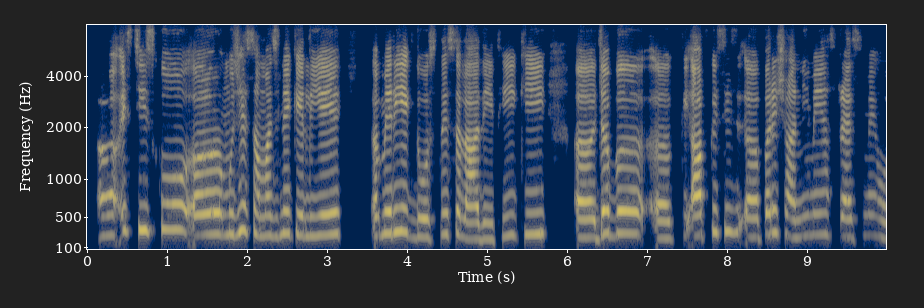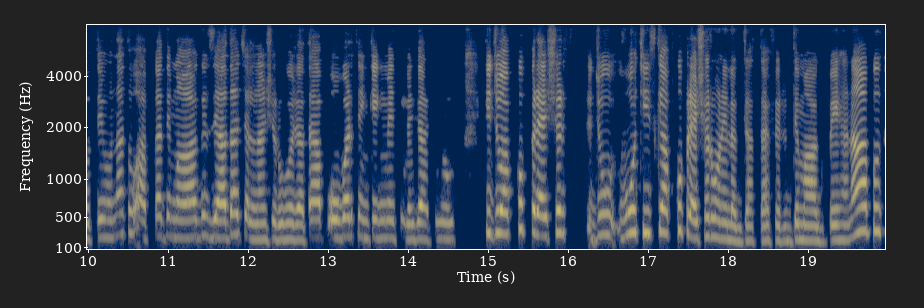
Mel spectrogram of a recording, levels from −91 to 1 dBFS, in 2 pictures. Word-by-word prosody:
अ, - - +3 0.3
इस 315 0 -3
चीज़ 330 -1 +2
को 345 - -2 0.2
अ, 280 -2 +4
मुझे 290 +4 +1
समझने 265 -1 +1
के 270 0 +3
लिए 265 +2 +4 0.5
अ, 250 - +3
मेरी 290 +2 +6
एक 270 -7 +3
दोस्त 240 -1 -2
ने 280 - -1
सलाह 225 -6 +4
दी 210 0 -4
थी 255 +5 -5
कि 280 0 +1 0.4
अ, 235 0 +7
जब 290 -1 +5
अ, 290 -5 +3 0.2
कि - - -7
आप 265 0 +7
किसी 310 +1 -4 0.2
अ, 245 0 +2
परेशानी 260 -3 0
में 270 +1 -2
या 275 - -4
स्ट्रेस 240 -2 -2
में 265 0 -12
होते 230 -1 -9
हो 230 -1 -10
ना 270 +3 -6
तो 290 - -7
आपका 245 +4 -6
दिमाग 235 0 -4
ज़्यादा 235 +4 0
चलना 210 -2 -5
शुरू 205 -1 -6
हो 210 0 -5
जाता 205 +2 -3
है, - - +1
आप 230 - -4 0.2
ओवरथिंकिंग 235 -2 -5
में 230 0 -6
चले 205 -1 -11
जाते 215 -1 -4
हो, 210 0 -9 0.4
कि 290 - 0
जो 290 +1 +2
आपको 280 +5 -1
प्रेशर 285 +1 +1 0.3
जो 265 +1 -7 0.3
वो 300 +1 +2
चीज़ 290 -1 -2
का 305 - +3
आपको 290 +3 -4
प्रेशर 245 -3 -1
होने 225 -3 -3
लग 190 -3 -5
जाता 190 0 -9
है 195 - -6
फिर 190 -1 -10
दिमाग 195 -3 -4
पे, 200 0 -4
है 200 0 -9
ना? - - +1
आप 320 0 -1
250 Hz, 205 wpm, -25 LUFS, 225-280 Hz, 0.5 s, अ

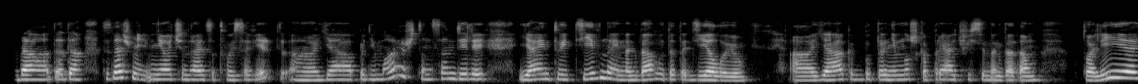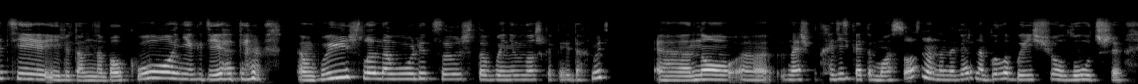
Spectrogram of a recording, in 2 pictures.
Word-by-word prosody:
Да-да-да, 225 +2 +4 0.2
ты - - -9
знаешь, 300 +3 +5
мне 250 -5 -2
мне 235 0 +2
очень 230 0 -1
нравится 220 -1 +1
твой 210 - -5
совет. 215 +2 -3
Э, 200 -3 -2
я 220 +1 0
понимаю, 230 - -3
что 360 0 -5
на 235 - -6
самом 265 +2 -2
деле 245 -1 +2 0.3
я 225 +3 +3
интуитивно 250 +3 0
иногда 210 +1 +2
вот 240 -1 -6
это 225 - -4
делаю, 195 -3 +3 0.4
а, 190 0 0
я 205 +3 +3
как 230 -1 -9
будто 235 -1 -3
немножко 220 +1 -2
прячусь 220 -1 -2
иногда, 205 -1 0
там 195 +1 -1 0.4
в - - -56
туалете 265 +2 +4
или 200 0 -3
там 190 -1 -4
на 185 -1 -3
балконе 255 +8 +2
где-то, 250 +4 0 0.3
там, 195 0 0
вышла 280 - +3
на 255 -1 +1
улицу, 250 -1 -3
чтобы 220 -3 -5
немножко 215 +1 -6
передохнуть. 220 +9 -5 0.4
Э, 195 -1 -1
но, 220 -1 +3
э, - - -16
знаешь, 220 0 -2
подходить 250 +4 -8
к - - -4
этому 210 -3 -2
осознанно, 265 - -1
наверно, 235 +4 -3
было 240 +5 0
бы 225 -4 -3
еще 220 +2 -5
лучше, 210 - -2
225 Hz, 150 wpm, -23 LUFS, 210-250 Hz, 0.4 s, знаешь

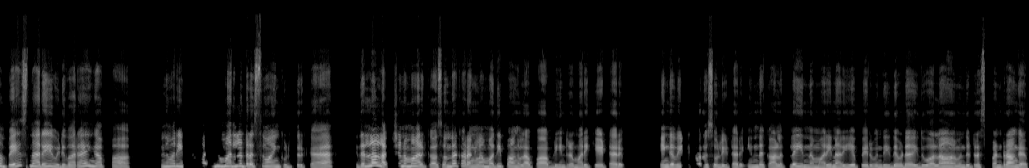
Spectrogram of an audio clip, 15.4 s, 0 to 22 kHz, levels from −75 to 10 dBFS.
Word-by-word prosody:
பேசினாரு. 310 0 +4
விடுவாரா 265 +4 -1
எங்க 320 -3 +1
அப்பா! 275 0 -7 0.7
இந்த 280 - -2
மாரி 320 -1 +3
"என்னப்பா 440 - -11
இந்த 320 - +1
மாரிலாம் 325 0 +3
ட்ரெஸ் 280 -1 +3
வாங்கி 275 -3 +1
குடுத்துருக்க. 220 -3 -7 0.7
இதெல்லாம் 345 +8 +6
லட்சணமா 330 +4 +1
இருக்கா? 245 -4 -1
சொந்தக்காரங்கலாம் 275 -2 +1
மதிப்பாங்களாப்பா?" 230 -7 -1
அப்படின்ற 210 +3 -5
மாரி 205 +4 -1
கேட்டாரு. 205 -3 +2 0.6
எங்க 260 +2 +2
வீட்டுக்காரு 240 -4 -4
சொல்லிட்டாரு. 205 -2 -3
"இந்த 240 +2 -1
காலத்தில, 215 +4 -1
இந்த 225 -3 -4
மாரி 210 +3 -1
நெறைய 215 +2 -1
பேரு 215 -1 -3
வந்து, 205 +3 -5
இத 205 - -2
விட 215 +3 +1 0.2
இதுவால்லாம் 220 +4 +1 0.2
வந்து 230 +2 -3
டிரெஸ் 210 -2 -4
பண்றாங்க. 245 +2 +2
245 Hz, 140 wpm, -24 LUFS, 215-285 Hz, 0.7 s, இதெல்லாம்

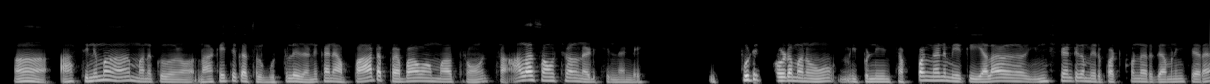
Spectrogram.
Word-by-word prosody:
ఆ! 130 - +3 0.4
ఆ - - +1
సినిమా 180 +7 +2 0.3
మనకు 130 -1 -3 0.4
నాకైతేసలు 135 -2 -1
గుర్తులేదండి. 120 +1 -1
కానీ 145 -2 +1
ఆ - - -3
పాట 180 - +5
ప్రభావం 145 +3 +2
మాత్రం 120 -3 -2 0.3
చాలా 200 - +5
సంవత్సరాలు 170 -4 +2
నడిచిందండి. 110 -3 -5 0.7
ఇప్పుటికి 205 -1 +1
కూడా 175 +1 +7
మనం 140 -3 +1 0.4
ఇప్పుడు 130 +3 -4
నేను 125 -2 -1
చెప్పంగానే 180 - +1
మీకు 140 0 -3
ఎలా 145 +4 +4 0.4
ఇన్స్టెంట్‌గా 155 +2 -2
మీరు 125 -2 -3
పట్టుకున్నారు 130 0 -3
గమనించారా? 125 +2 -2
135 Hz, 130 wpm, -22 LUFS, 120-155 Hz, 0.7 s, కూడా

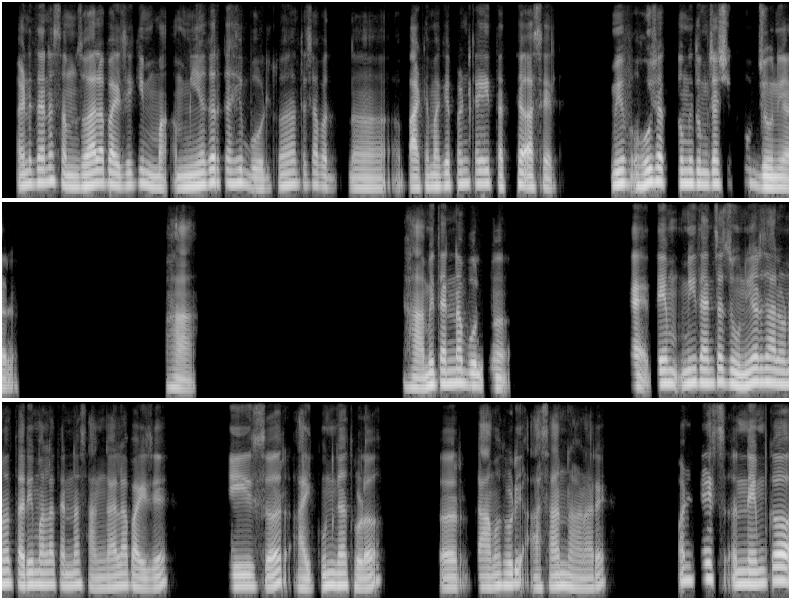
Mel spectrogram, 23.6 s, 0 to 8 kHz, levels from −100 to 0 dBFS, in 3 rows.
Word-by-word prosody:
आणि 130 +3 +1
त्यांना 160 +2 +2
समजवायला 130 0 +3
पाहिजे 130 -2 0
की 150 +2 -4
मा 115 -5 0
मी 120 +3 +3
अगर 155 +4 +3
काही 150 0 +1
बोलतो 105 +4 -4
ना 140 - +1
त्याच्याबद्द 125 -6 -6 0.2
अ, 105 0 -4
पाठीमागे 120 +4 0
पण 140 +1 -1
काही 145 0 +1
तथ्य 115 +5 -1
असेल. 110 -4 -3 0.6
मी 140 - +6
होऊ 135 +3 +3
शकतो 160 -2 +1
मी 150 0 +4
तुमच्याशी 145 +1 +1
खूप 150 -3 -8
ज्युनियर 110 -3 +4
आहे. - - -11 1.5
हां. 95 -4 -1 2.1
हां, 105 -2 +1
मी 135 - +6
त्यांना 150 +1 +4
बोल 130 -1 +3 0.2
अ 105 - +1 1.3
काय - - +1
ते 150 - +5
मी 150 +1 +2
त्यांचा 155 +1 +3
ज्युनियर 150 +1 +4
झालो 155 -2 +4
ना, 145 +1 +3
तरी 130 +1 +3
मला 140 0 +1
त्यांना 135 0 -2
सांगायला 115 +1 -2
पाहिजे, 110 0 -1 0.7
की 120 0 +1
"सर 125 +7 0 0.2
ऐकून 120 +6 -1
घ्या 130 0 +3
थोडं, 105 +1 0 0.7
तर 110 0 0 0.2
कामं 115 +2 0
थोडी 130 +2 +1
आसान 120 +4 -1
राहणार 105 -1 -2
आहे." 125 - -3 0.7
पण 180 - -1
तेच 195 +1 -3
नेमकं 150 +5 +4
130 Hz, 145 wpm, -23 LUFS, 115-145 Hz, 2.1 s, मी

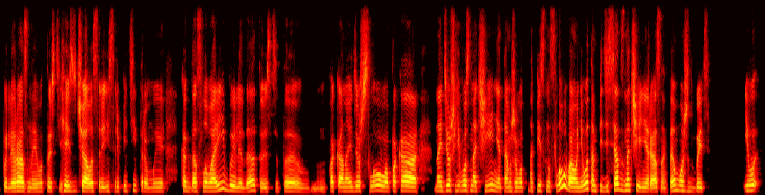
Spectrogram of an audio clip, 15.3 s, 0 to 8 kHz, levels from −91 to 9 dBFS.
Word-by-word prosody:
были 175 -2 -4
разные 175 -2 +4
вот. 170 +1 -7
То 180 - -3
есть 175 0 -7
я 205 -2 -1
изучала 180 -2 +3
с 175 - -19
ре 175 -2 -4
и - - -9
с 185 - -19
репетитором, 185 -3 -7
и 170 -1 -6 0.3
когда 180 -2 0
словари 180 +7 +1
были, 200 -8 0
да. 170 +6 +1
То 210 -5 -11
есть 165 0 -9
это 175 +1 -1
в 155 -1 -15
м - - -16
пока 185 0 +2
найдешь 185 +2 -3
слово, 195 -1 +1
пока 190 -2 +4 0.3
найдешь 200 +2 -1
его 205 +1 -2
значение, 195 -1 -4
там 180 +1 -2
же 180 0 -3
вот 180 0 -4
написано 190 +1 -7
слово, 415 - +5
а - - +7
у 175 - +3
него 190 +9 +4
там 220 -6 -1
50 200 +5 +2
значений 210 -6 -1
разных, 160 0 0
да, 195 +3 +4
может 200 -5 -4
быть. 170 -1 -4 0.7
И 405 +2 -3
во 445 +3 +2
185 Hz, 180 wpm, -23 LUFS, 175-200 Hz, 0.7 s, а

